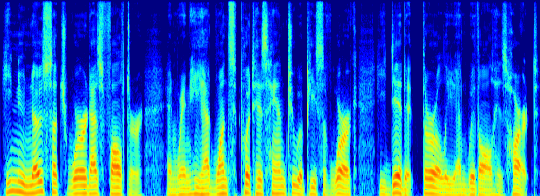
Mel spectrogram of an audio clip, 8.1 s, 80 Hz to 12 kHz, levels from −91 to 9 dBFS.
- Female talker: No, male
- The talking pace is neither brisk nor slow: No, fast, 215 wpm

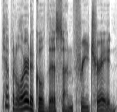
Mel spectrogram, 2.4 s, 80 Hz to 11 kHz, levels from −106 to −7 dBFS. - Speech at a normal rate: Yes, average, 155 wpm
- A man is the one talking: Yes, male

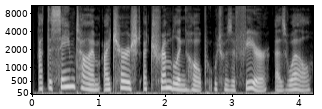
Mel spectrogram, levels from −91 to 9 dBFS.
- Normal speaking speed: No, fast, 215 wpm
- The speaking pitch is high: Yes, high, 205 Hz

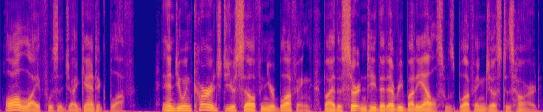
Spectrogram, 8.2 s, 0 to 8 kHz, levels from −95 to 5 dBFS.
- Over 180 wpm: No, average, 175 wpm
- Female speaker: No, male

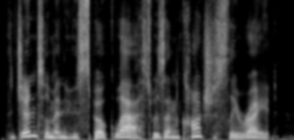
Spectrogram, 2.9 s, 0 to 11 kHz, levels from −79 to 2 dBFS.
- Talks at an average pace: Yes, average, 165 wpm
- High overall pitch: Yes, high, 240 Hz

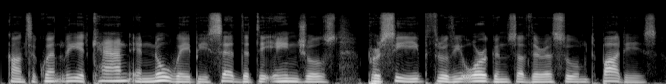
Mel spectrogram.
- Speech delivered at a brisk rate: No, average, 170 wpm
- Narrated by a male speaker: Yes, male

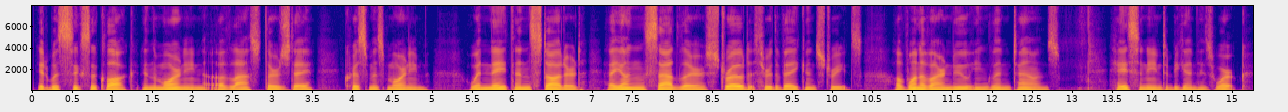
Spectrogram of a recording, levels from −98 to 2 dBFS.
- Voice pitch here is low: Yes, low, 120 Hz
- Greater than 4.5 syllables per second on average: No, 3.8 syllables/s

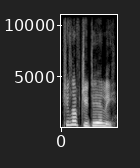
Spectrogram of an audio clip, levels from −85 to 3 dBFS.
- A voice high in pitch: Yes, very high, 270 Hz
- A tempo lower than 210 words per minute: No, fast, 225 wpm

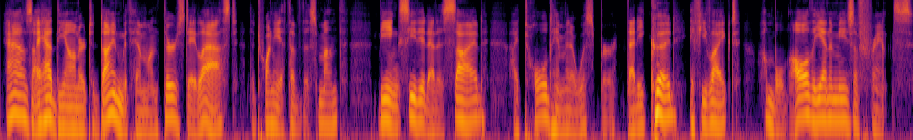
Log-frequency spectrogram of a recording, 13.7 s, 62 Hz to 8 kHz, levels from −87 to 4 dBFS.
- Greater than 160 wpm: Yes, average, 175 wpm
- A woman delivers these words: No, male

